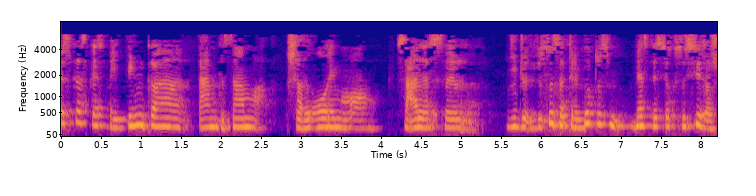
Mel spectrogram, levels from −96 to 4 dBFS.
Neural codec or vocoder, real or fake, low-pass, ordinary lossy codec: codec, 24 kHz, 1 kbps, SNAC; fake; 7.2 kHz; MP3, 24 kbps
